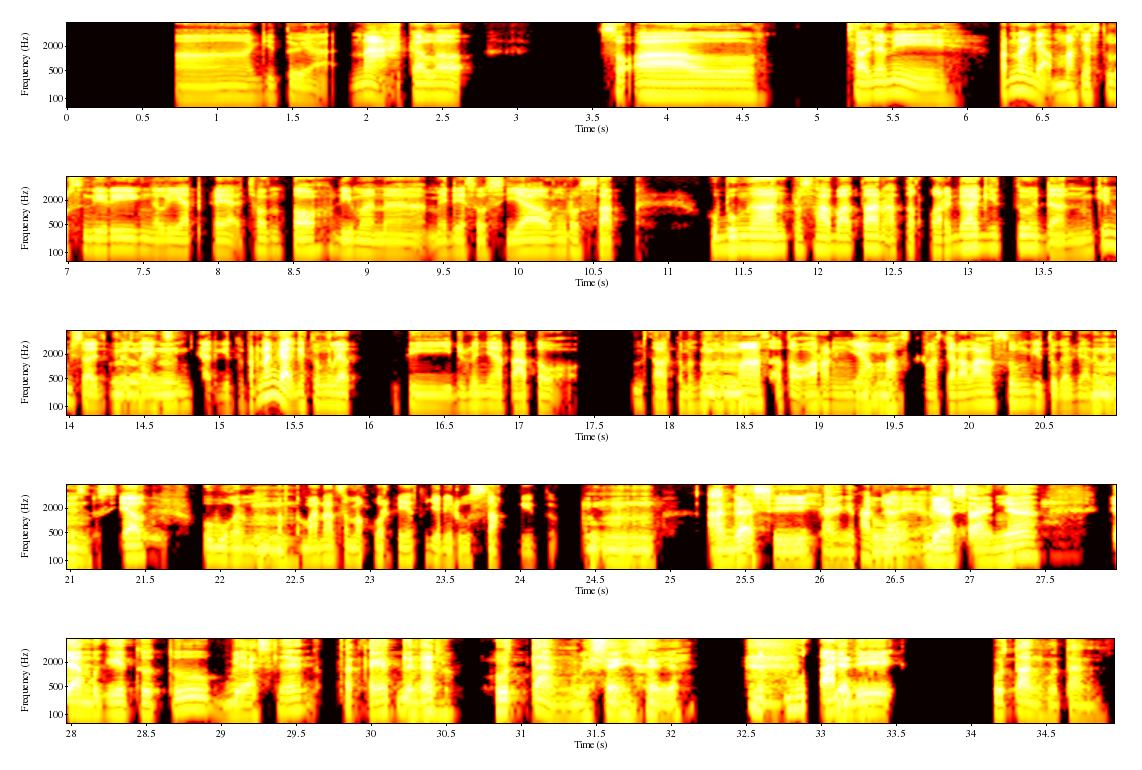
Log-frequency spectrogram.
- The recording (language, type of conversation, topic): Indonesian, podcast, Bagaimana menurutmu pengaruh media sosial terhadap hubungan sehari-hari?
- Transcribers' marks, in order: tapping; laughing while speaking: "biasanya ya"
